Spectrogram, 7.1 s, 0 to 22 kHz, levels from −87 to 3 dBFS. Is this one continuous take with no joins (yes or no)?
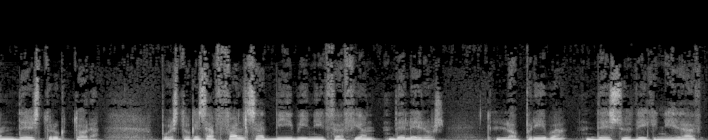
yes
